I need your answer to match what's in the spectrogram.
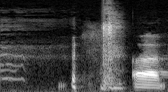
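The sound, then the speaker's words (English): A single sneeze: a sharp inhale catch followed by a loud, breathy burst, trailing into a brief voiced sound right after. “And I get to hang out here and bless you, face jizz.”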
